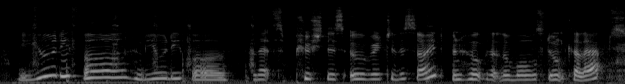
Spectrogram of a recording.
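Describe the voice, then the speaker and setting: A woman speaks with a Scottish accent at a moderate pace. Her voice is fairly high, with ordinary pitch variation. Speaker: home cooking tutorial host. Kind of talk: casual cooking tutorial to camera. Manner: playful, jokey.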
